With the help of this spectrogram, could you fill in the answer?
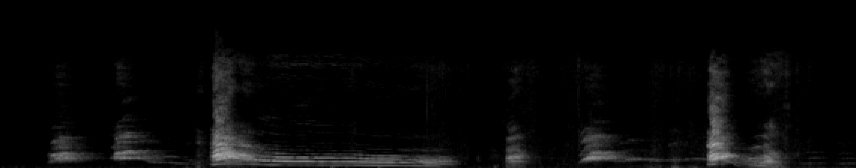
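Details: Indoors, an older female dog answers her younger sister's whining with a howl: a few short high yips, then one sustained howl sliding slowly downward for about a second and a half, followed by more brief yelping cries.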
